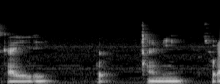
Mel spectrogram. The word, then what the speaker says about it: Kaede: Well, I would say Cade, but I should at least say it right one more time. Because I'm pretty sure all of you hate me for saying it as Cade when it's Kaede.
